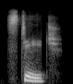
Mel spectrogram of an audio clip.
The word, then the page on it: stage: Indian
